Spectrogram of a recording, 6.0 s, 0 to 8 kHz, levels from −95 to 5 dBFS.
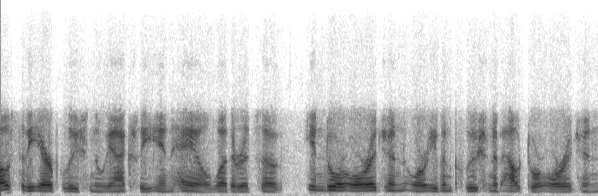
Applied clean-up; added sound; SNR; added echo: none; none; none; none.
